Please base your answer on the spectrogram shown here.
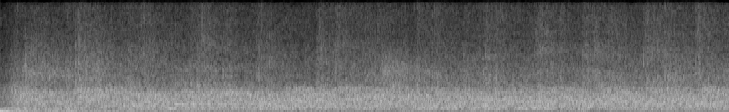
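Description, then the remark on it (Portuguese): A church audience bursts into sustained applause for God, a dense, steady wash of many hands clapping at once, loud and even throughout with no voices standing out. “Essa palavra merece um aplauso, não merece, irmão? Aplaude a Deus por isso.”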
